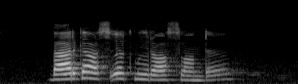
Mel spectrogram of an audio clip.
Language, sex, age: Afrikaans, female, 22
